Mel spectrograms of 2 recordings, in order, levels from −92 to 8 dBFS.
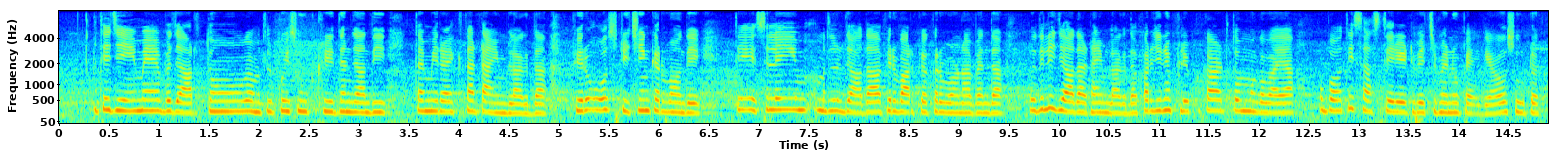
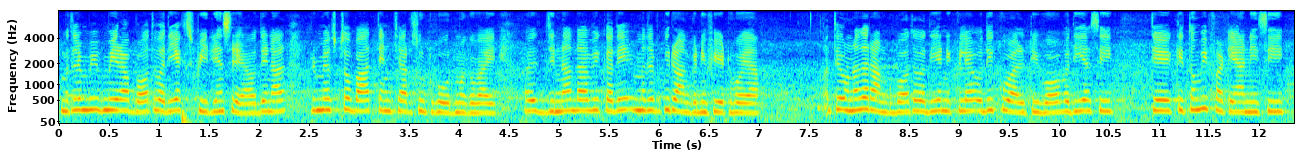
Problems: background sounds at intervals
